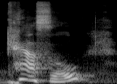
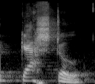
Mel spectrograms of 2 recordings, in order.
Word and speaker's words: castle: CASTLE, ব্রিটিশরা বলে castle, আমেরিকানরা বলে ক্যাসল, বাট অনেক ক্ষেত্রে আমাদের স্টুডেন্টরা উচ্চারণ করে ফেলে ক্যাস্টেল, সিলেবল আলাদা করে ফেলে। CAS ক্যাশ, TLE tell, ক্যাস্টেল। সো ইটস a wrong pronunciation. অথবা অনেক সময় বলে ক্যাচল, it's another wrong pronunciation. Alright, so the right pronunciation would be castle or castle.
